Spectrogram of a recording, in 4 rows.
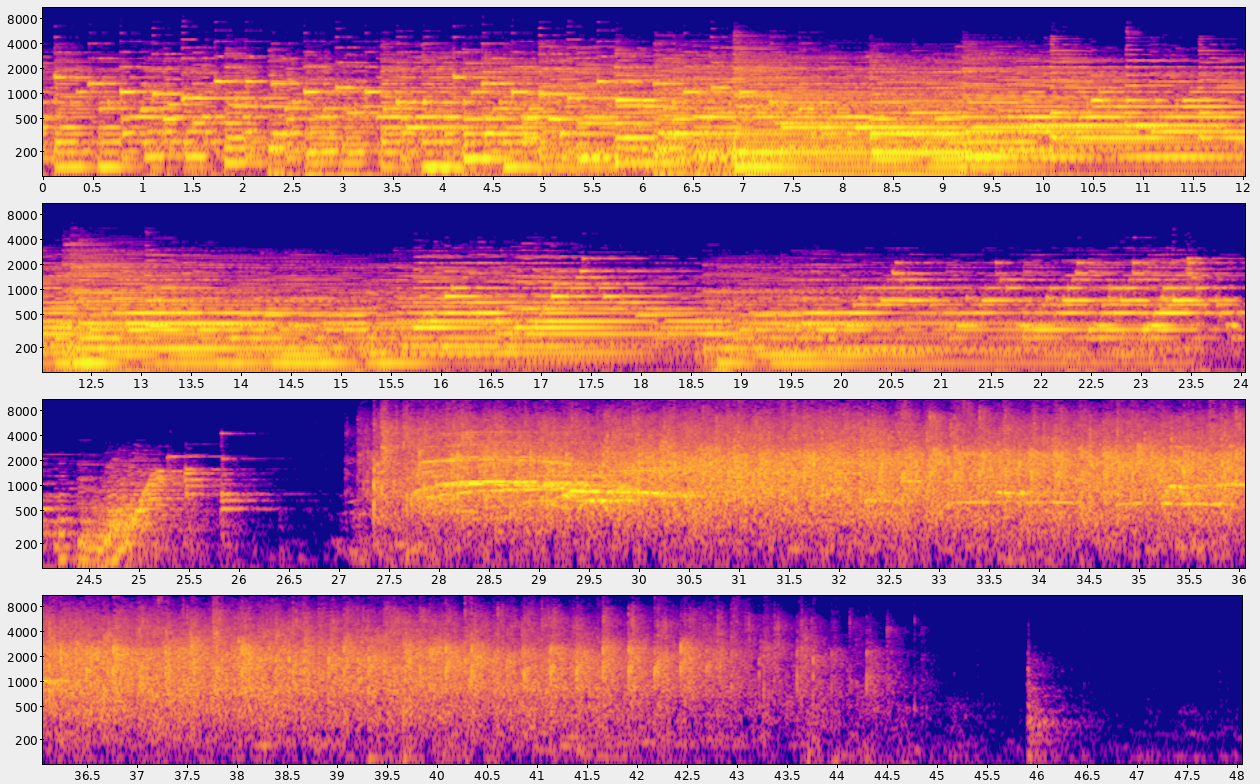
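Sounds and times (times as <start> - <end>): jazz piano playing: 0.0 - 26.8
audience applause: 27.0 - 45.1
audience cheering: 27.2 - 40.4.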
